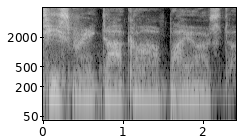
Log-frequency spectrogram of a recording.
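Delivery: eerie, creepy, slow, drawn-out whisper. Asked to whisper the merch plug creepily, the speaker obliges in a creepy whisper. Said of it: "whisper it creepily".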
